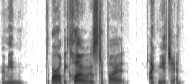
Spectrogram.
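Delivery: quiet, hushed half-whisper. Narrator voicing a man who half-whispers back to the player's character: half-whispering. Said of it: "he kind of whispers back to you".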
